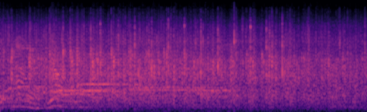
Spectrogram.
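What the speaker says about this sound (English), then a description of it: "I just want to give us all an opportunity to applaud one more time" Warm, steady audience applause after an arts performance, full and continuous throughout, with faint voices and a brief whistle-like tone mixed into the clapping.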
